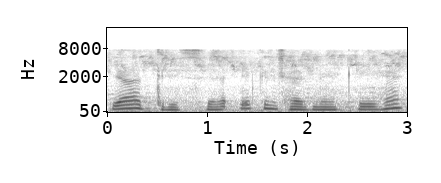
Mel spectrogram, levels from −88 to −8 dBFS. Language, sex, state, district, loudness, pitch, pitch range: Hindi, male, Bihar, East Champaran, -43 LUFS, 130 Hz, 120-160 Hz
